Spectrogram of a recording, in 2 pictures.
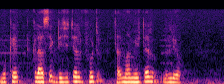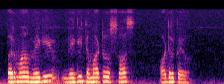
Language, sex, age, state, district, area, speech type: Sindhi, male, 60+, Delhi, South Delhi, urban, read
